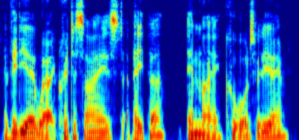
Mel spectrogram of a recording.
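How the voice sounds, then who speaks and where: A man's voice: medium pitch, moderate pace, creaky, a little mellow. A man hosting a podcast, talking in an earnest, reflective way in a casual conversation. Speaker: podcast host.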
